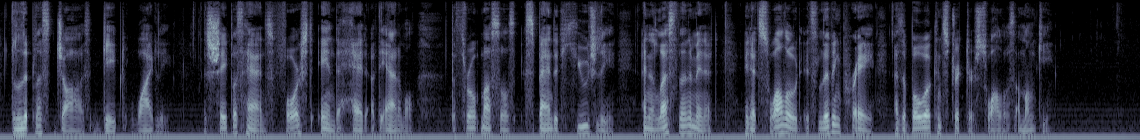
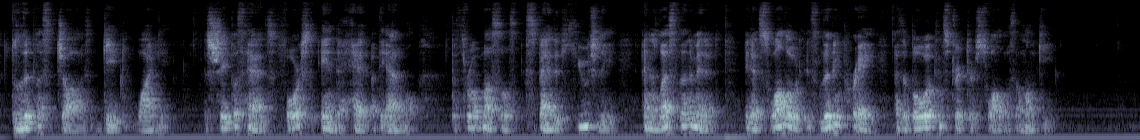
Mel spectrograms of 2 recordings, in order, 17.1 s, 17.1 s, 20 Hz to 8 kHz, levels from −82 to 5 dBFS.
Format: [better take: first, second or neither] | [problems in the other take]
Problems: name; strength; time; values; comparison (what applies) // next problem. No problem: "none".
first | room echo; dies away in 0.6 s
